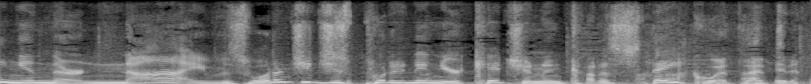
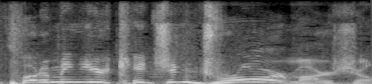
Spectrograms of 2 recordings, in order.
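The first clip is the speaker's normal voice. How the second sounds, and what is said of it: Yelling, raised loud voice. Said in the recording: “Why am I yelling at you?”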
